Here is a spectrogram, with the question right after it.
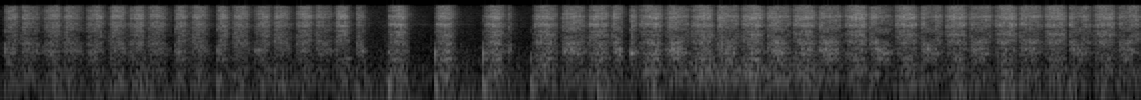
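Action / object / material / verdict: scrape / paper blending stump on a graphite-covered sketchbook sheet / paper / none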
